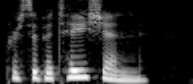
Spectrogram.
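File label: "precipitation", English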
